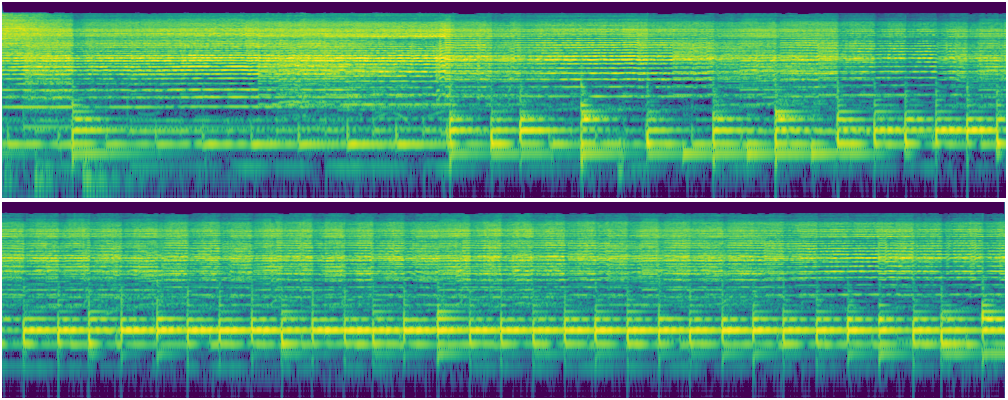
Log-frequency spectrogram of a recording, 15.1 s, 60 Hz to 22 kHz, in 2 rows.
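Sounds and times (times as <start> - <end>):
drums and percussion: 0.0 - 15.0
steady held tones: 0.0 - 15.0.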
